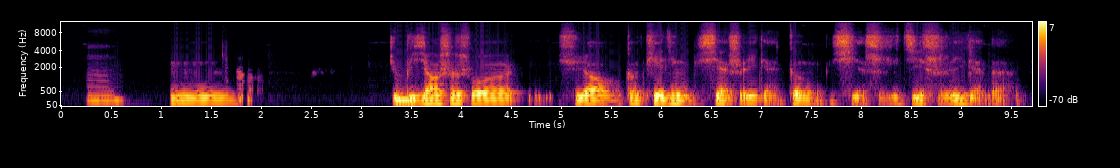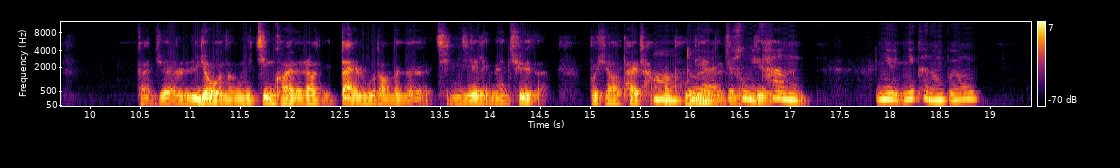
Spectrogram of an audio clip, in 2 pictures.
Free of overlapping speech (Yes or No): No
